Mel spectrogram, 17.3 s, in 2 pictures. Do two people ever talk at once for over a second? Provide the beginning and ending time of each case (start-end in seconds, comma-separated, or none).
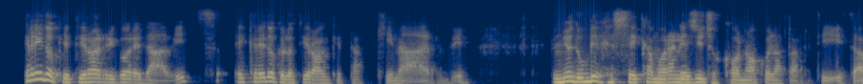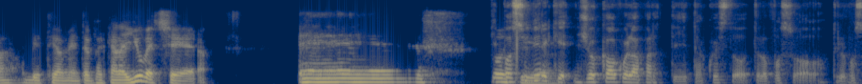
none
